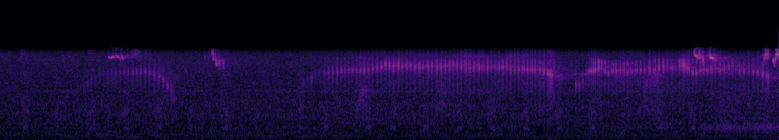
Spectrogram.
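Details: Frogs calling at the Warande in Tilburg: a drawn-out, wavering chorus swells and dips for several seconds, with a few brief higher chirps early on, over a constant hiss of background noise.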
